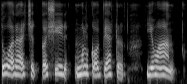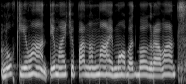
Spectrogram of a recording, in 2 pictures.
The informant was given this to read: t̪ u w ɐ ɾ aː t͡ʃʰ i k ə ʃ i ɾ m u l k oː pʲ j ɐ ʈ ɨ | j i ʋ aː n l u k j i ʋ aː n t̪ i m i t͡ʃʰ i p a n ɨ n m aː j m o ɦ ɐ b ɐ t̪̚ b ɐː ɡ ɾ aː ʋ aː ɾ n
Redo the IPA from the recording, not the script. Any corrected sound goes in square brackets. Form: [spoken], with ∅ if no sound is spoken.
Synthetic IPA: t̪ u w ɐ ɾ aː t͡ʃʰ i k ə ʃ i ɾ m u l k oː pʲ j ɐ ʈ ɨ | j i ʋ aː n l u k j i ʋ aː n t̪ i m [a] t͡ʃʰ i p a n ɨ n m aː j m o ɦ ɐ b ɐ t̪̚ b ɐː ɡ ɾ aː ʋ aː [∅] n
